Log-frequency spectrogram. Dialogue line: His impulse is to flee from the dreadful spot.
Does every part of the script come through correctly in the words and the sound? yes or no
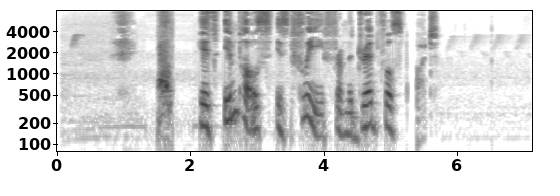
no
